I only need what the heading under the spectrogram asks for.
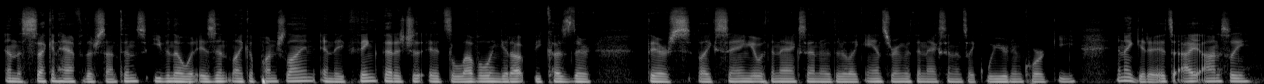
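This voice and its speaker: A young man talks off the cuff on a podcast, mocking himself and restarting his sentences as he goes. His voice sits in an ordinary middle pitch. The recording is dry and close, with no room sound. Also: little pitch movement, fairly quick, a little mellow, smooth, dry recording. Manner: rambling, self-mocking, many restarts. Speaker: podcast co-host. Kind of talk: casual comedic monologue.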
